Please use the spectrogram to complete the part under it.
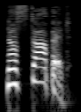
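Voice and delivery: high, loud exasperated order; yelled. A narrator's reading. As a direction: yell at squabbling kids to quit. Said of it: "Mom yelled".

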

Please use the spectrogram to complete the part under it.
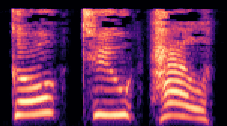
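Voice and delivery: emphatic, separately spaced words; enunciated plainly. A narrator's reading. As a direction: spell it out for him deliberately. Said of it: "Charlotte enunciated plainly".

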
